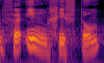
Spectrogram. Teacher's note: وقوموا لله قانتين، وقوموا لله قانتين، فإن خفتم، هنا النون الساكنة كما ذكرت قبل قليل يكثر الخطأ فيها عند الفاء عند الخاء وعند الغين، فالبعض يعطيها غنة زائدة وهي هنا مظهرة إظهارا حلقيا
